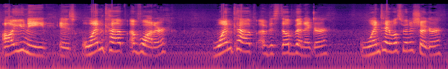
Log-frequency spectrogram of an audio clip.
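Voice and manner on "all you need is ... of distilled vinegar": ordinary talk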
